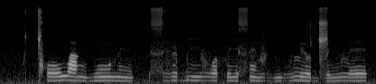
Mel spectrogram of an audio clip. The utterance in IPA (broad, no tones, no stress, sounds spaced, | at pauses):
ǀʰ o w a ŋ ɡ͡b ũ ð ĩ | s e̤ ɭ ɓ i v ɤ θ i s ẽ v i̤ ŋ ṳ lʲ ɯ ɖ͡ʐ i β e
